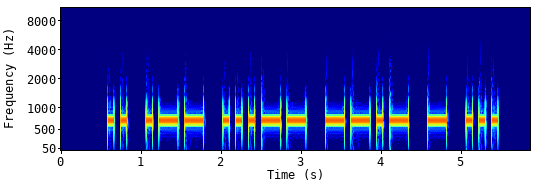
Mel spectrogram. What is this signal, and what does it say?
Morse code, heard as a keyed tone, about 15 wpm, 700 Hz. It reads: IW3QTS
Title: DXCC-100 Call Signs - 6 Characters - 15wpm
